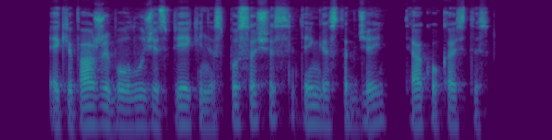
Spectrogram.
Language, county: Lithuanian, Alytus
